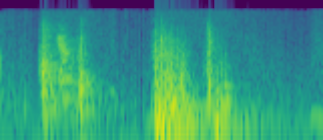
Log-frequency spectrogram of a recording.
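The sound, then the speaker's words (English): Left hook punch sound effect from a radio drama fight scene: two heavy, dull thumping impacts about three quarters of a second apart, the second fuller and louder, with no talking over them. “What a neat left hook.”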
